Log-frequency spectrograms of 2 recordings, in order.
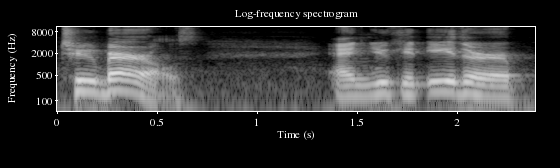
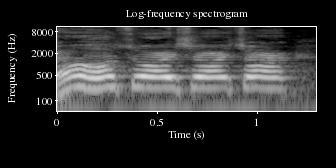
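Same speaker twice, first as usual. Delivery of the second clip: mock apology; 7 semitones higher, faster than usual. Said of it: "now he's all sorry".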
